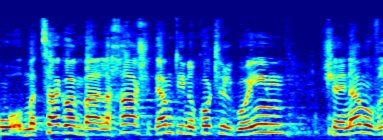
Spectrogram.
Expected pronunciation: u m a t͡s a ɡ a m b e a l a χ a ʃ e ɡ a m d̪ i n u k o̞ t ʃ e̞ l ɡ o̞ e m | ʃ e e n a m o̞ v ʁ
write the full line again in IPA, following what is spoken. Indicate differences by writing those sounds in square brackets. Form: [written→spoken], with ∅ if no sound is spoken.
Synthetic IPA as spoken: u m a t͡s a ɡ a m b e a l a χ a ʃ e ɡ a m [d̪→t̪] i n [u→o] k o̞ t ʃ e̞ l ɡ o̞ [e→i] m | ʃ e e n a m o̞ v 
